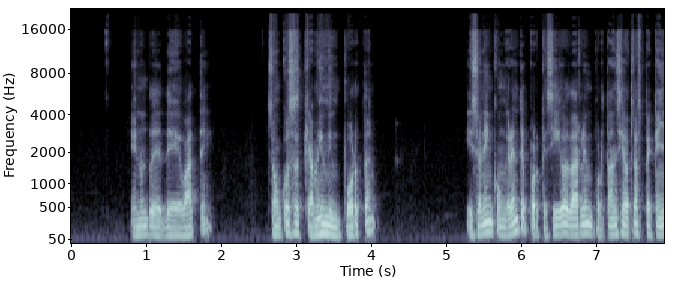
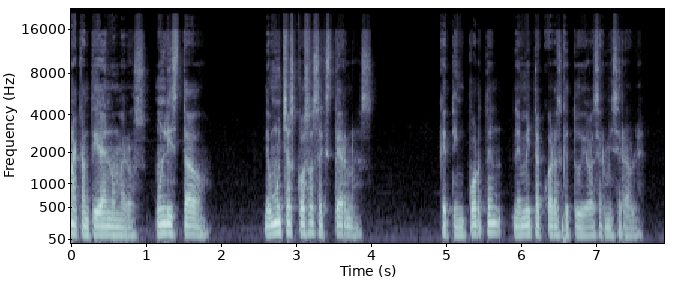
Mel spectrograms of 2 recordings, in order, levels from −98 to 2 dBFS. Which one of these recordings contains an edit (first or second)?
first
